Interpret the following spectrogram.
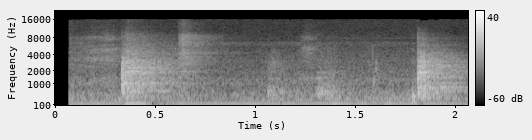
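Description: Handling noise as the camera is picked up and set in place: two short knocks or rustles, about a third of a second in and near the end, with fainter rustling between, over a steady low electrical hum.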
